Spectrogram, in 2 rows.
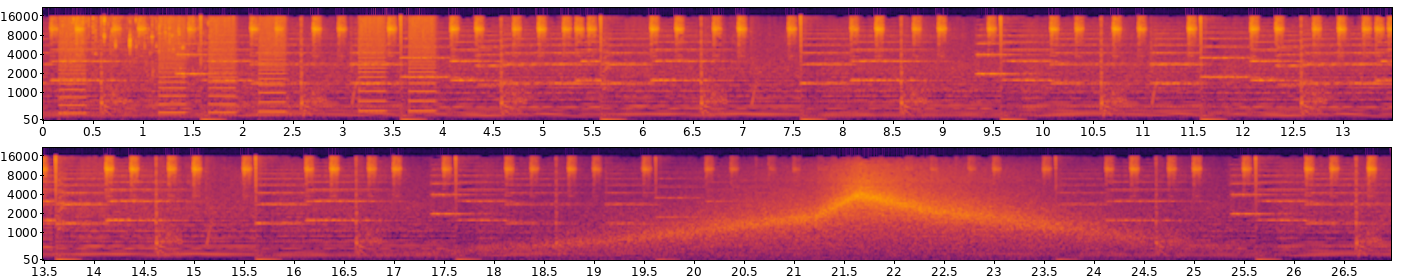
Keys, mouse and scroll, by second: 0.1 space, 4.0 space, 10.6 right click, 12.2-15.2 drag, 19.7 click, 22.1 click, 23.1-24.8 typing.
